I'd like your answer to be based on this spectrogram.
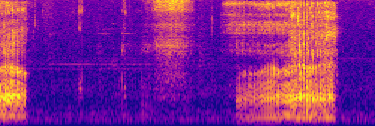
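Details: Pug dog snoring loudly enough to keep the owner awake: loud rasping, fluttering snores with quiet pauses between breaths; snoring in a sleeping flat-faced dog.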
